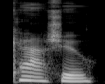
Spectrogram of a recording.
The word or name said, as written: cashew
